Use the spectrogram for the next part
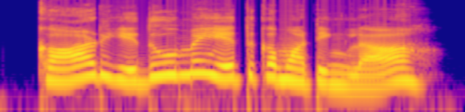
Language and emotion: Tamil, sad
